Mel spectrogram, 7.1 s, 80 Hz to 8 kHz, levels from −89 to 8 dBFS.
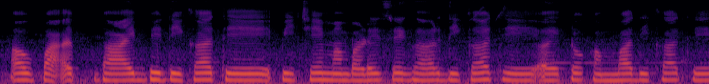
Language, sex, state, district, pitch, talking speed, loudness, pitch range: Hindi, female, Maharashtra, Dhule, 185 Hz, 150 wpm, -37 LUFS, 180-190 Hz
